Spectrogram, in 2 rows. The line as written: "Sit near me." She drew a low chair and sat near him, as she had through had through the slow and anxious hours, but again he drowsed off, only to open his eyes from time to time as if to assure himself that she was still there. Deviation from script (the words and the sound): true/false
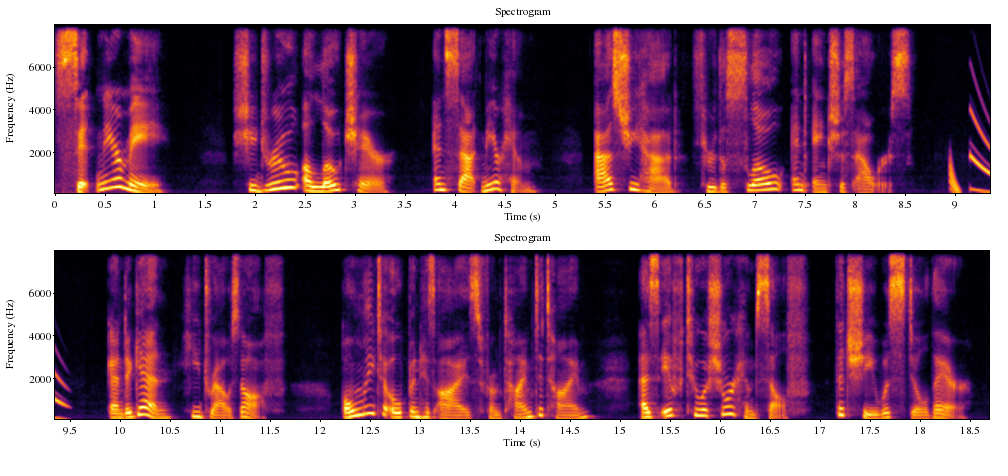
true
